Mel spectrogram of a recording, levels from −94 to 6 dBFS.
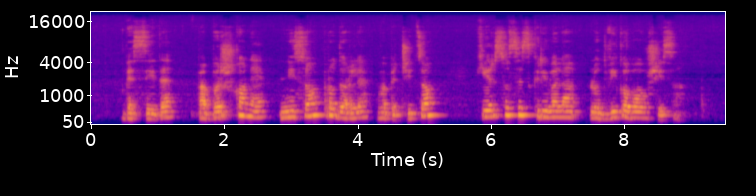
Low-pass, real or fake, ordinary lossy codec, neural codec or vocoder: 19.8 kHz; real; none; none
